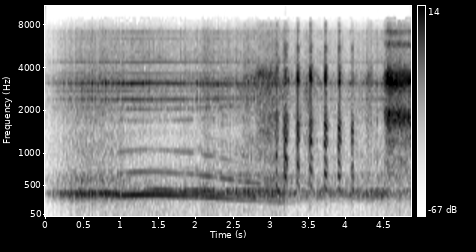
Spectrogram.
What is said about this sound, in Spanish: ¿Podemos ballenizar ahora también este delfín? Pues sí, vamos a escuchar a este delfín. ¿Cómo sonaría si tuviera el tamaño de una ballena?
